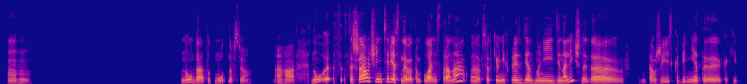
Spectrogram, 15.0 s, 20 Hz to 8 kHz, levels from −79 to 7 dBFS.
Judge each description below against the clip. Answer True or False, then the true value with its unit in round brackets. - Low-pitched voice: False (185 Hz)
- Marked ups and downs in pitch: True (6.1 semitones)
